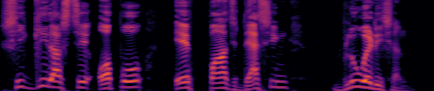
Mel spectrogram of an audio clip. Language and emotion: Bengali, neutral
